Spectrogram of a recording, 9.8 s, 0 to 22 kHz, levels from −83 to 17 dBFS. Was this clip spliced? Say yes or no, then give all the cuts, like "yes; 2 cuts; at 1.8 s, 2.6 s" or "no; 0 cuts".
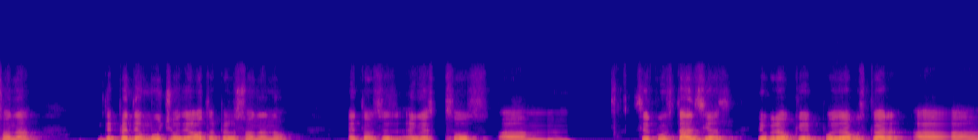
no; 0 cuts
